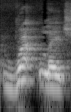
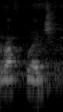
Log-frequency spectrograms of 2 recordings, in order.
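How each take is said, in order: First: The name is said with a t sound. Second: The name is said with an f sound. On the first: The speaker calls it right. "I'm sorry, Rutledge" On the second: The speaker calls it wrong. "not Ruffledge"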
